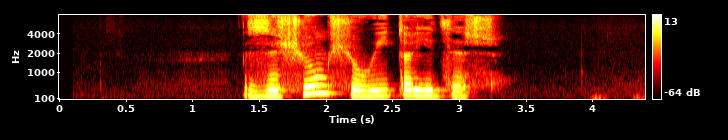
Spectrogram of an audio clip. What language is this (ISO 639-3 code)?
kbd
